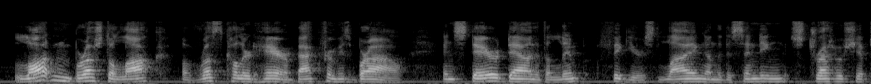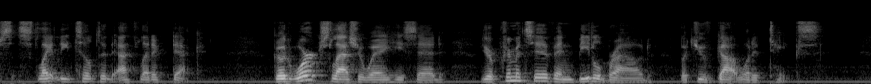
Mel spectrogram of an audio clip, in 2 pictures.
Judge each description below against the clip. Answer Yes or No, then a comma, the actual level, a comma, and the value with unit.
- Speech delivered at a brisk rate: No, average, 150 wpm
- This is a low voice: Yes, low, 125 Hz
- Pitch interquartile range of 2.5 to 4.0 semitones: Yes, average, 3.2 semitones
